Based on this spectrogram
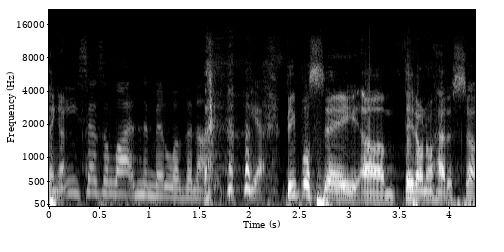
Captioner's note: laughing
